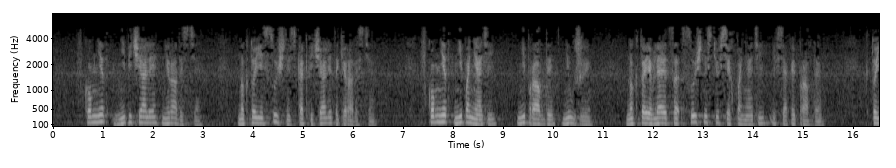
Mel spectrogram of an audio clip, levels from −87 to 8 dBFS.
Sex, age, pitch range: male, 40-59, 120-155 Hz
